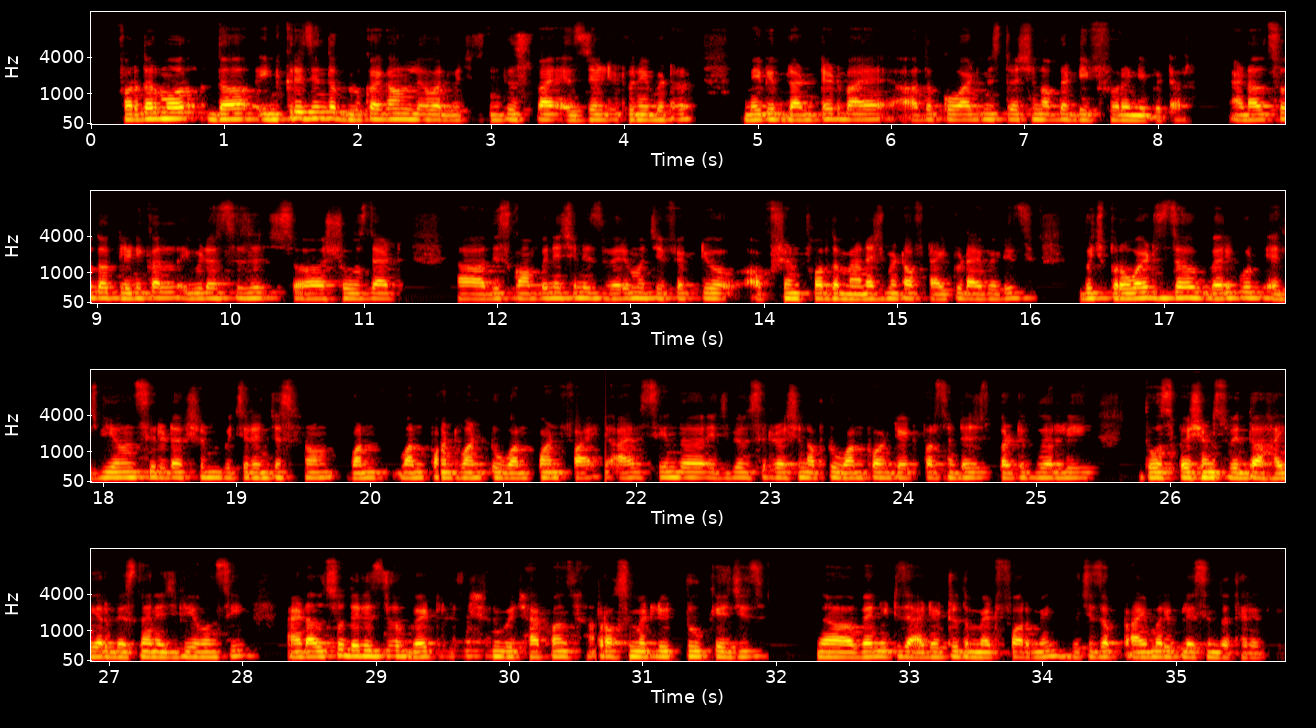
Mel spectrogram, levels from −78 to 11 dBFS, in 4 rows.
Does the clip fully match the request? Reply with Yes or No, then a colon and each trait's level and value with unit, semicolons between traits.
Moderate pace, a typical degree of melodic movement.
No: average, 180 wpm; narrow, 1.4 semitones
